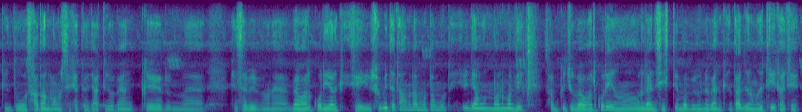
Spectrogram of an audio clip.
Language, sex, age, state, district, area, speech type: Bengali, male, 30-45, West Bengal, Cooch Behar, urban, spontaneous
